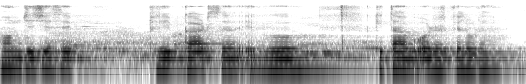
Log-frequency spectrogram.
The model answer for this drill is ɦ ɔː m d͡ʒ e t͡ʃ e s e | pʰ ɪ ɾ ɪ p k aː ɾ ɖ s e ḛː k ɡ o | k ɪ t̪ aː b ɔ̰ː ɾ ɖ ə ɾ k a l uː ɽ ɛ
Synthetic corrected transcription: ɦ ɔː m d͡ʒ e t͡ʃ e s e | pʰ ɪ l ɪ p k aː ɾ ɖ s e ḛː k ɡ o | k ɪ t̪ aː b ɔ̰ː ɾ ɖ ə ɾ k e l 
